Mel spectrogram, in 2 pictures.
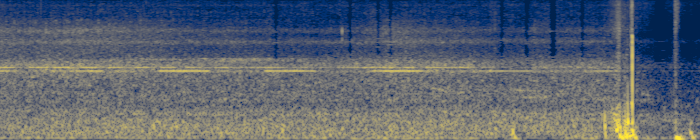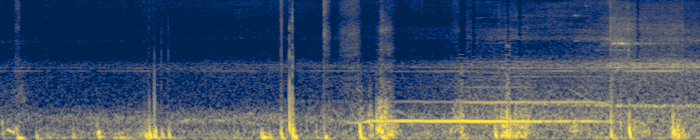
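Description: Suburban electric train arriving at a station platform. A steady rumble gives way about halfway to a run of irregular clunks, and a steady high whine sets in for the last couple of seconds.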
